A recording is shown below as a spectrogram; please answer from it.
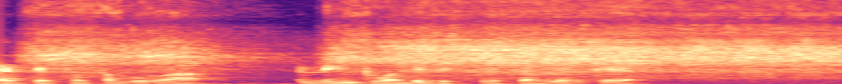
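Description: A voice over the steady buzz of a hammer drill running as it bores into a cement-plastered wall, with a brief lull in the voice about a second in.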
